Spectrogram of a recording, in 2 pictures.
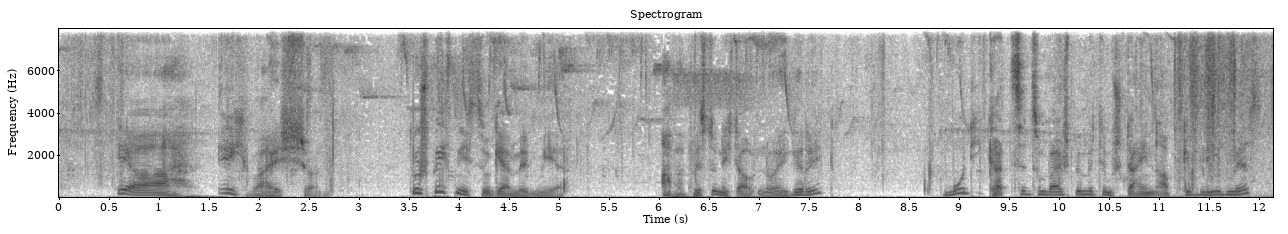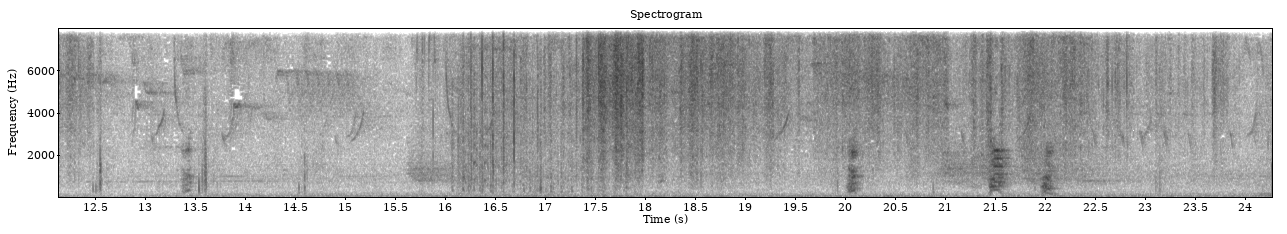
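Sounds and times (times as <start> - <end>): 
speech: 0.6 - 2.9, 3.5 - 5.2, 6.1 - 7.8, 8.8 - 12.6
dog barking: 13.3 - 13.7, 20.0 - 20.3, 20.9 - 22.9.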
